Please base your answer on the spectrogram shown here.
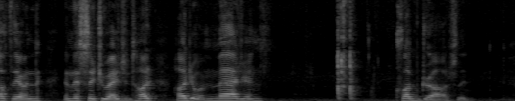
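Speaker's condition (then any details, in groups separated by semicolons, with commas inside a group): Cerebral palsy; voice tone sometimes odd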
